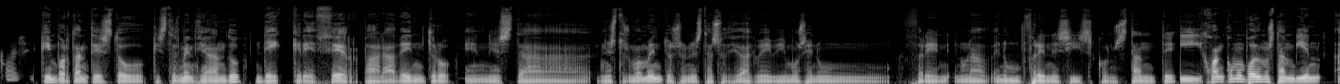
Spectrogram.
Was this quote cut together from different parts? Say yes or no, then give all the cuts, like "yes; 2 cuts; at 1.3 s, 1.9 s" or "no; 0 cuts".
no; 0 cuts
